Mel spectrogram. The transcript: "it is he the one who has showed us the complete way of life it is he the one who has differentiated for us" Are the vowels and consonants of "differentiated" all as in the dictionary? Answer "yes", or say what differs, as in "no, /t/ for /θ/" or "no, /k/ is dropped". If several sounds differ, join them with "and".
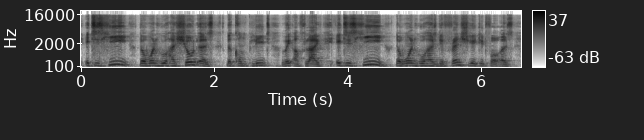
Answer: yes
